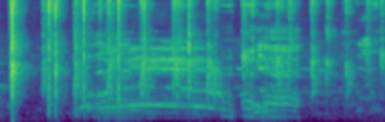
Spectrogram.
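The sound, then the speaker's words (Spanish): A small group of supporters claps in quick, scattered bursts while voices whoop and cheer over them, fairly lively, lasting a couple of seconds. “La barra ahí, la barra que grita,”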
